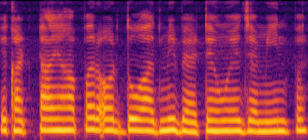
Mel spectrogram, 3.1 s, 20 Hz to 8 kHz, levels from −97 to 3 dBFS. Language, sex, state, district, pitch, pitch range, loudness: Hindi, female, Chhattisgarh, Sukma, 225 Hz, 215-235 Hz, -12 LUFS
